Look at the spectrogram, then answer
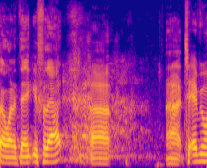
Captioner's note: laughs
